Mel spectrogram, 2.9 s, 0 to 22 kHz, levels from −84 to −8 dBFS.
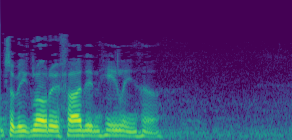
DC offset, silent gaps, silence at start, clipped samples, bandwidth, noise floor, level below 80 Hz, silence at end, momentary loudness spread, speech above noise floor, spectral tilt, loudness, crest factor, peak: under 0.1%; none; 0 s; under 0.1%; 8.2 kHz; -47 dBFS; -52 dBFS; 1 s; 13 LU; 26 dB; -8 dB/octave; -21 LUFS; 18 dB; -6 dBFS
